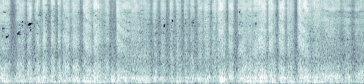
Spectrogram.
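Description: A hand scrubs a pink plastic toothbrush back and forth across the surface of a quilted cotton mattress cover embroidered with "cotton" lettering. Dry, bristly scratching strokes follow one another in a steady, continuous rhythm, with a bright hiss over a soft low rustle.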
